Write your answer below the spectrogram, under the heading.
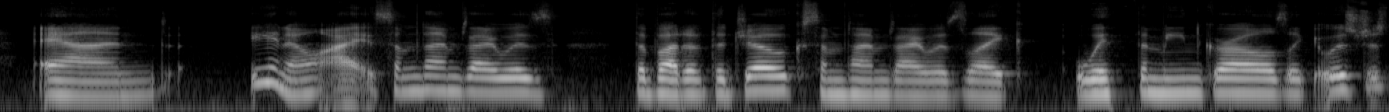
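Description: A woman with an American accent has an ordinary speaking voice at a medium pitch. She talks at a moderate pace with ordinary pitch variation. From Michigan. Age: 20s. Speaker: podcaster and author. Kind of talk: casual interview.

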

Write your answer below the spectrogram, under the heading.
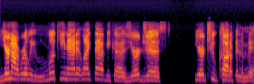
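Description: The speaker has an unremarkable speaking voice, keeping a moderate pace with ordinary pitch variation. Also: woman, fairly high pitch for a woman. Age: 40s. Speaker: domestic violence advocate. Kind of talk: interview.

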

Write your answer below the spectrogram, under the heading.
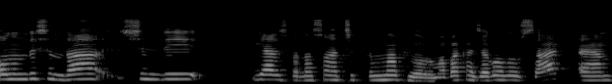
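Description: A woman speaks with a Turkish Cypriot accent. Her pitch varies in an ordinary way. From Northern Cyprus. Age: 20s. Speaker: cooking show contestant and gastronomy lecturer. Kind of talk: casual interview.

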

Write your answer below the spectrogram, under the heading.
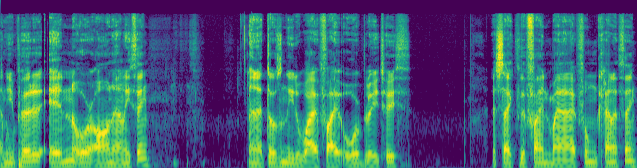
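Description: A man with a Northern Irish accent speaks at a moderate pace in a fairly low pitch, animated in tone and very even in loudness, with long, frequent pauses on a very clean recording against a silent background. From Northern Ireland. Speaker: podcast host. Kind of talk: casual chat. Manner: animated, jokey.

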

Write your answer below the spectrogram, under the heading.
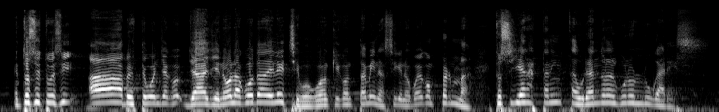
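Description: A man with a high pitch and a Chilean accent, talking at a very fast pace with hardly any pauses. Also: ordinary pitch variation. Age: 40s. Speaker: podcast host. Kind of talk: casual chat.

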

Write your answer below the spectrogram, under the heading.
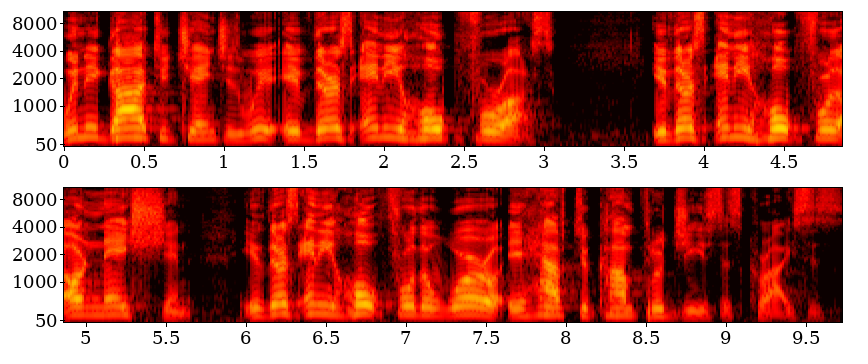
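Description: In a very clean recording with a silent background and a dry, close sound with no echo, a man projects his raised voice. His pitch is high, his tone bright and sharp, his pace moderate and his pitch variation ordinary. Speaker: pastor. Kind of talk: Easter Sunday sermon, call-and-response preaching to a congregation. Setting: church. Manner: fervent, rising exhortation with crowd prompts like 'Come on, somebody'; repetitive, stumbling restarts as he builds emphasis.

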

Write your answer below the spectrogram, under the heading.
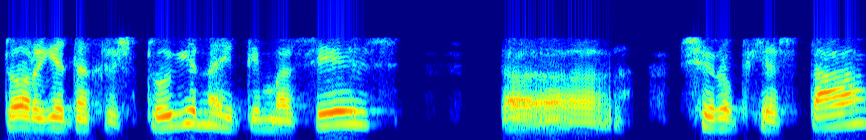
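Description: A woman at a medium pitch and a fairly slow pace. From Greece, Thrace. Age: 60s. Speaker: grandmother. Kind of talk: interview.

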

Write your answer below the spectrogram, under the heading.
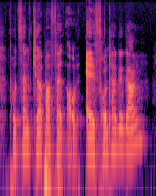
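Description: Using a plain, everyday voice, a man talks at a moderate pace, his pitch varying in an ordinary way. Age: 20s. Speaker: podcast host and fitness student. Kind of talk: solo podcast monologue.

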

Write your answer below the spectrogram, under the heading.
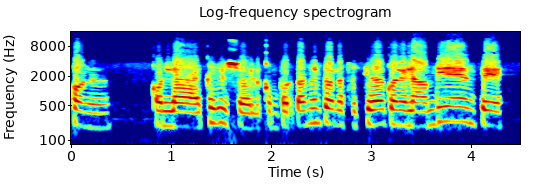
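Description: With an ordinary speaking voice, a woman talks at a moderate pace in fairly even intonation, the sound dry and close with no echo. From Argentina, Río Tercero, Córdoba. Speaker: wildlife foundation president. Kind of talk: radio interview.

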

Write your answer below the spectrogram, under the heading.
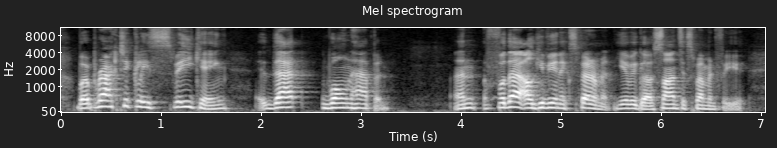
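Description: Ordinary pitch variation runs through speech delivered at a fairly quick clip. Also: man, high pitch for a man. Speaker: podcast host. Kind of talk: casual chat.

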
